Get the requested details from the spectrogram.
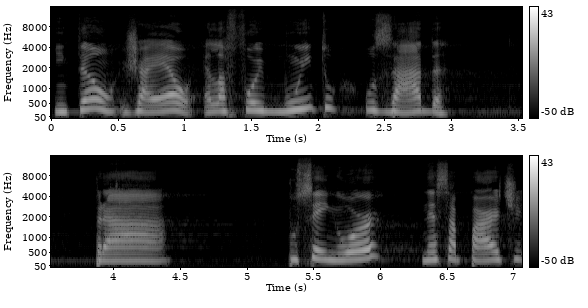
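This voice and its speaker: A woman speaks at a high pitch with ordinary pitch variation. The recording is very clean, the background silent. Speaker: pastor. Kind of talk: sermon.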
